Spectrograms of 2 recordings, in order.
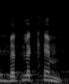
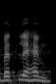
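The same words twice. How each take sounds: First: It is said with the Hebrew pronunciation. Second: It is said with the familiar English pronunciation. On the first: The speaker calls it right. "They say Bethlehem. That is how it is pronounced" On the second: The speaker calls it wrong. "in actually Hebrews, it is not Bethlehem"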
